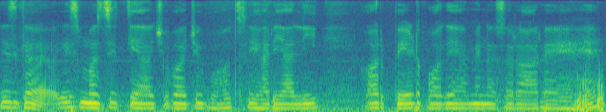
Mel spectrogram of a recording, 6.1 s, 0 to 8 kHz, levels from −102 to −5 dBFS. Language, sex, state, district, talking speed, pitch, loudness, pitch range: Hindi, male, Gujarat, Valsad, 160 wpm, 115 Hz, -19 LUFS, 110-120 Hz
